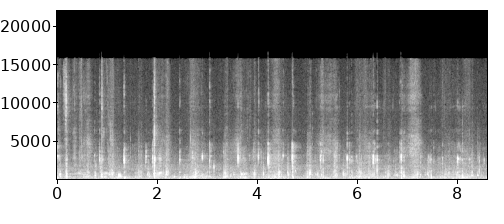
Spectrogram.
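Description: Close-miked chewing, a person eating with many small, irregular crisp clicks and crunches.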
